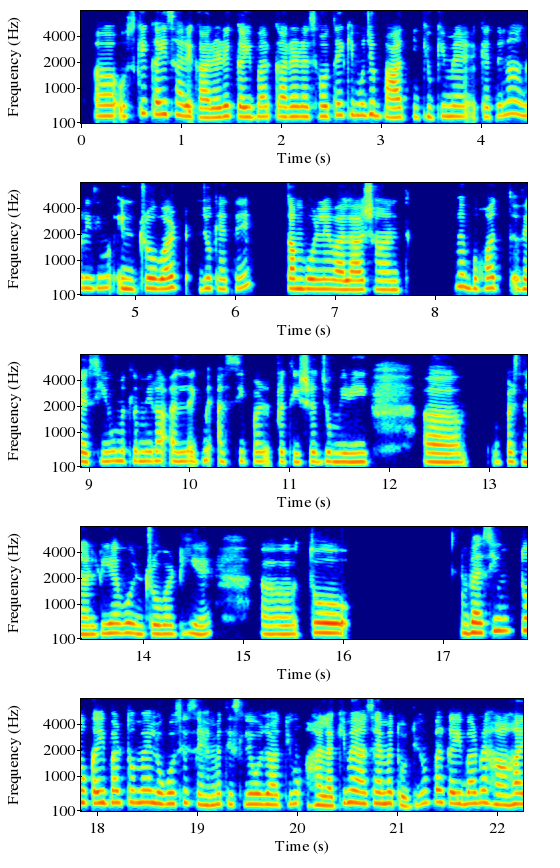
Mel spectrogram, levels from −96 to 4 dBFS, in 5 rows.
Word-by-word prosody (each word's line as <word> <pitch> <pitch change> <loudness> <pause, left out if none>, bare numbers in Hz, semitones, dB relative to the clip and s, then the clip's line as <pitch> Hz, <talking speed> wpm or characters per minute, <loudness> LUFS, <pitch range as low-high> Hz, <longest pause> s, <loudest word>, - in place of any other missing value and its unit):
अ, - - -1 0.2
उसके 315 +7 -3
कई 320 0 +3
सारे 295 -4 +1
कारण 235 +1 +1
हैं। 270 - +4
कई 250 -1 +4
बार 260 0 -1
कारण 260 0 +1
ऐसा 260 +1 -3
होता 265 +2 -1
है - - -2
कि 310 - -4
मुझे 295 +2 0
बात 245 -4 +2
नहीं 250 - -8
क्योंकि 265 +1 -5
मैं, 265 0 -1 0.2
कहते 250 +1 -6
हैं 280 - -4
ना, 335 +1 -2
अंग्रेज़ी 275 -2 -3
में, 285 - -4
इंट्रोवर्ट 265 +2 +2
जो 270 +1 0
कहते 250 0 -6
हैं, 310 +5 -3 0.4
कम 255 -1 +5
बोलने 250 -1 +3
वाला, 235 -1 +4
शांत, 230 -1 -3 0.6
मैं 310 -3 0
बहुत 265 +1 0 0.2
वैसी 235 0 -1
हूँ। 250 +1 -3
मतलब 250 0 -4
मेरा 245 +1 -1
अलग 240 -1 -2
में 270 - -5
80 245 +1 -8
प्र 240 0 -3
प्रतिशत 235 0 -1
जो - - 0
मेरी 230 0 +1 0.6
अ, - - -1 0.8
पर्सनैलिटी 225 0 -1
है, 245 - +2
वो 250 +1 +1
इंट्रोवर्ट 225 -1 -1
ही 240 -1 -3
है 215 - -1 0.6
अ, 220 0 0 0.2
तो 255 - +6 1.1
वैसी 255 +3 +5
हूँ। 310 0 +1
तो 315 -1 +4
कई 295 +1 +5
बार 310 +1 +1
तो 320 - 0
मैं 315 +1 +2
लोगों 285 -1 +3
से 285 +2 -4
सहमत 265 -3 -1
इसलिए 270 +1 -2
हो 270 0 +4
जाती 260 -1 0
हूँ 285 0 -5
हालाँकि 240 +1 +2
मैं 315 0 +4
असहमत 290 -1 +2
होती 230 0 -2
हूँ, 295 +2 -4
पर 325 0 0
कई 285 -1 +3
बार 285 +1 +1
मैं 315 - +1
हाँ, 260 -3 +2
हाँ, 275 +2 +4
255 Hz, 210 wpm, -22 LUFS, 240-280 Hz, 1.1 s, तो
